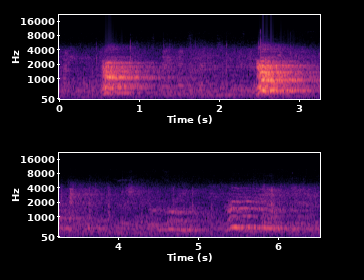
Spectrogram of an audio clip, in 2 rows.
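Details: Dobermann barking in the Limit Dog class of the 2012 Scottish Dobermann Club championship show. Two loud, ringing barks come about two seconds apart, then a softer one, with voices murmuring throughout.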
